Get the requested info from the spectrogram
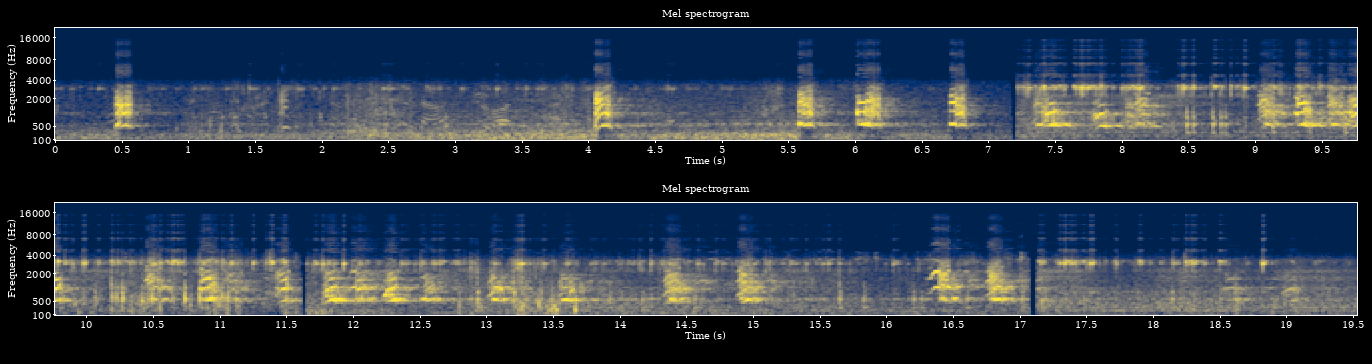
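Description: Belgian Shepherd (Tervueren) dog barking: single short barks, spaced out over the first seven seconds, then a busier stretch of barks and yips mixed with voices, and a few more barks near the end.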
